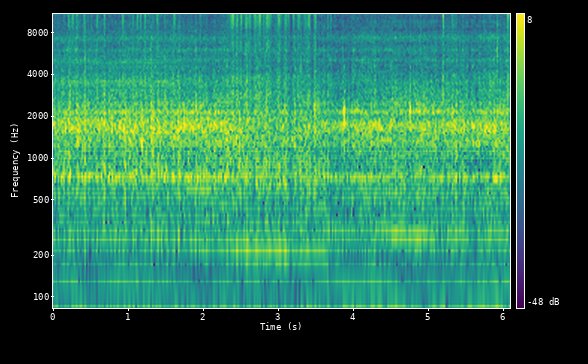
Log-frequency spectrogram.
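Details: 103 moped two-stroke after leak fix, plug found very rich: steady buzzing idle holding even pitch, no stumbling or surging; runs cleanly.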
